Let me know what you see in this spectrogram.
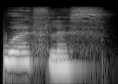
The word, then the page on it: worthless: British English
